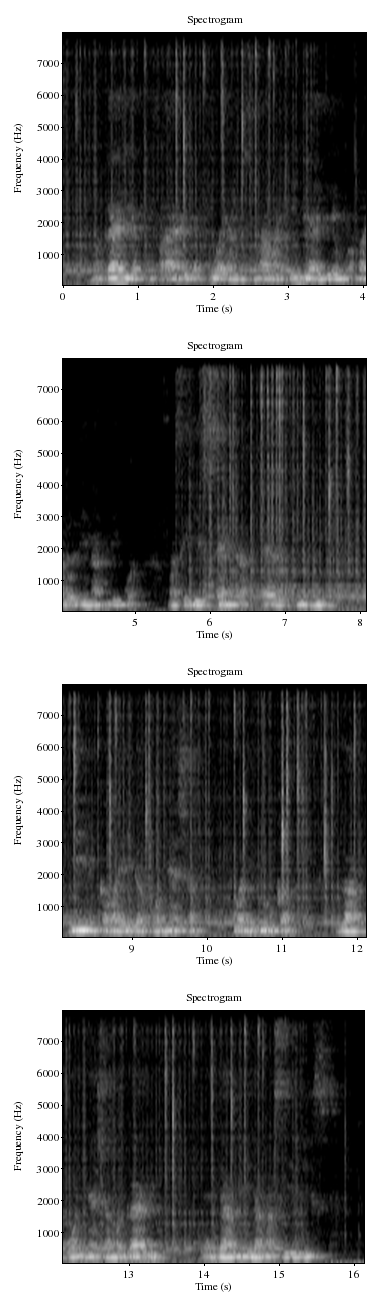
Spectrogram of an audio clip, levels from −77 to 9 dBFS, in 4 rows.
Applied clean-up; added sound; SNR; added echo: none; Sink (filling or washing); 16 dB; reverberation time 0.6 s.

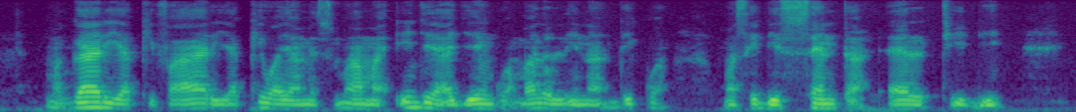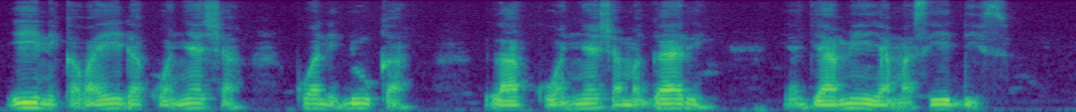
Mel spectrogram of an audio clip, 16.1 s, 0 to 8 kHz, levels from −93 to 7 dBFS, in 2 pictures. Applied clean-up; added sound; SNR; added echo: none; none; none; none.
